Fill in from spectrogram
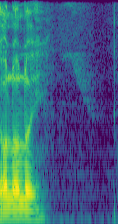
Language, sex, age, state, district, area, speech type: Assamese, male, 18-30, Assam, Tinsukia, urban, read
